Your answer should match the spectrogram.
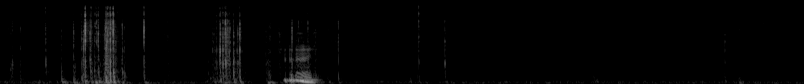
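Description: Foil trading-card pack wrapper crinkling as it is picked up and handled, in two short rustling bursts about one and two seconds in, then only faint small ticks of handling.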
